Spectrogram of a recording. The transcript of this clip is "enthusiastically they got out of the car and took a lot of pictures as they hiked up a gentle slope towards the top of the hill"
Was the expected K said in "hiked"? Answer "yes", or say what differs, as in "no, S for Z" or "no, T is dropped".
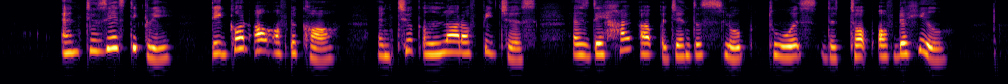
no, K is dropped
